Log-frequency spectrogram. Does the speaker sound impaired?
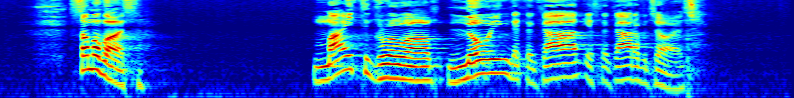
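Yes: cleft lip and palate; congenital, severe.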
